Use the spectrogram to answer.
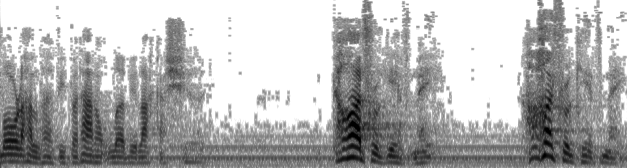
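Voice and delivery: low, soft, slow broken plea; broken confession. Retold or imitated. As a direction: confess softly with a breaking heart. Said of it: "Peter was broken".

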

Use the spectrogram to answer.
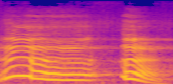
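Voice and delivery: loud high grunts "uh, uh"; imitated grunting kid. Kid walks up and grunts at the preacher, imitated grunts. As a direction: mimic a kid grunting at you. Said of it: "and he goes".

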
